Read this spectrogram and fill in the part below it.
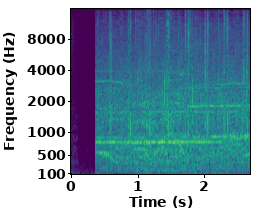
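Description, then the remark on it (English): After a moment of silence, Democratic lawmakers in the House chamber abruptly break into loud, steady applause and cheering as a measure passes, dense clapping with scattered voices calling out, sustained at a constant level to the end. “And the Democrats were the ones cheering for this particular passage as this went down.”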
